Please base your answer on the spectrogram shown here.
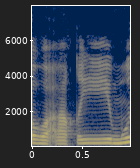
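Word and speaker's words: وَأَقِيمُوا: صاد سے ملانا ہے۔ یہاں پر یہ جو دو الف ہے، یہ دونوں الف سائلنٹ ہو جائیں گے، نہ ہمیں اسے ہجے میں ملا کے پڑھنا ہے اور نہ ہی ہمیں اس کو ملاتے وقت پڑھنا ہے۔ تو ہم میم کو ڈائریکٹ صاد سے ملا کے پڑھیں گے تو ہوگا وَأَقِیمُوا الصَّلَاةَ۔ صاد کے اوپر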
